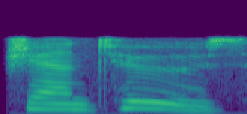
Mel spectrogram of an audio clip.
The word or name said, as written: chanteuse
